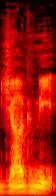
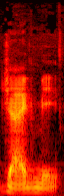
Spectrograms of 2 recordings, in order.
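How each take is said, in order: First: The first vowel sounds like the one in 'jug'. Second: The first vowel sounds like the one in 'jag'. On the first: The speaker calls it right. "it's pronounced m- more like Jugmeet" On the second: The speaker calls it wrong. "than Jagmeet"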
